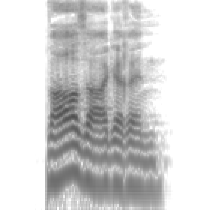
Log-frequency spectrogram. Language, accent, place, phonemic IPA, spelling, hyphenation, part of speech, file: German, Germany, Berlin, /ˈvaːɐ̯ˌzaːɡəʁɪn/, Wahrsagerin, Wahr‧sa‧ge‧rin, noun, De-Wahrsagerin.ogg
- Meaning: female equivalent of Wahrsager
